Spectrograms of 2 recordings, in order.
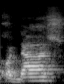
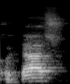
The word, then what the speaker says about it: Qadash: So we have a da and a sha, which makes pronounced dash. Lashawan Qadash, which in the English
